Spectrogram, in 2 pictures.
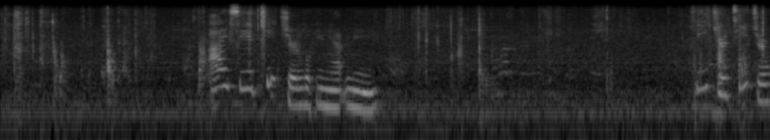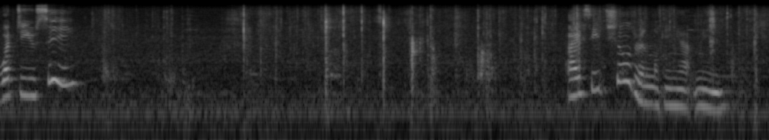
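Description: Pages of a book rustle as they are turned.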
